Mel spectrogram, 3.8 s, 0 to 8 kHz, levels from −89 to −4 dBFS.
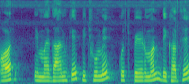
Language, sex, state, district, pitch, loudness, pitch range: Chhattisgarhi, male, Chhattisgarh, Raigarh, 150 Hz, -19 LUFS, 135-180 Hz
